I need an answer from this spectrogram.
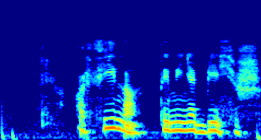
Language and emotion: Russian, angry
